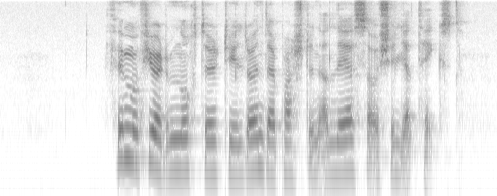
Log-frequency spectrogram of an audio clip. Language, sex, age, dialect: Faroese, female, 15-35, Vágar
